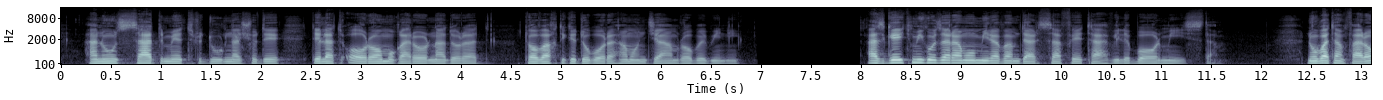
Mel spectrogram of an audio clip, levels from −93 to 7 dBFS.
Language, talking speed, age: English, 140 wpm, 30-49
